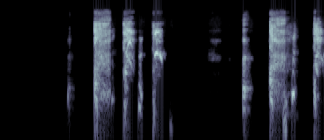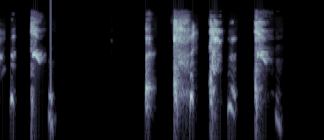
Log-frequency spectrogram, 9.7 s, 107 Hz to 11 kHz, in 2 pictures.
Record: {"three_cough_length": "9.7 s", "three_cough_amplitude": 30146, "three_cough_signal_mean_std_ratio": 0.37, "survey_phase": "beta (2021-08-13 to 2022-03-07)", "age": "45-64", "gender": "Female", "wearing_mask": "No", "symptom_cough_any": true, "symptom_new_continuous_cough": true, "symptom_runny_or_blocked_nose": true, "symptom_shortness_of_breath": true, "symptom_sore_throat": true, "symptom_abdominal_pain": true, "symptom_diarrhoea": true, "symptom_fatigue": true, "symptom_fever_high_temperature": true, "symptom_headache": true, "symptom_change_to_sense_of_smell_or_taste": true, "symptom_loss_of_taste": true, "symptom_onset": "5 days", "smoker_status": "Ex-smoker", "respiratory_condition_asthma": true, "respiratory_condition_other": false, "recruitment_source": "Test and Trace", "submission_delay": "2 days", "covid_test_result": "Positive", "covid_test_method": "RT-qPCR", "covid_ct_value": 18.7, "covid_ct_gene": "ORF1ab gene", "covid_ct_mean": 19.7, "covid_viral_load": "350000 copies/ml", "covid_viral_load_category": "Low viral load (10K-1M copies/ml)"}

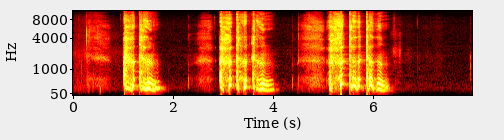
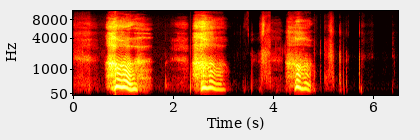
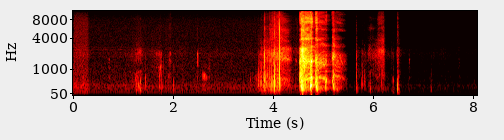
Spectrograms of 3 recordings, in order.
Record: {"three_cough_length": "8.0 s", "three_cough_amplitude": 26028, "three_cough_signal_mean_std_ratio": 0.44, "exhalation_length": "6.5 s", "exhalation_amplitude": 26028, "exhalation_signal_mean_std_ratio": 0.4, "cough_length": "8.1 s", "cough_amplitude": 26028, "cough_signal_mean_std_ratio": 0.17, "survey_phase": "beta (2021-08-13 to 2022-03-07)", "age": "65+", "gender": "Female", "wearing_mask": "No", "symptom_none": true, "smoker_status": "Never smoked", "respiratory_condition_asthma": false, "respiratory_condition_other": false, "recruitment_source": "REACT", "submission_delay": "1 day", "covid_test_result": "Negative", "covid_test_method": "RT-qPCR"}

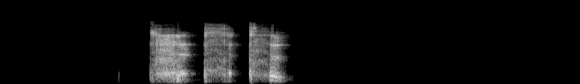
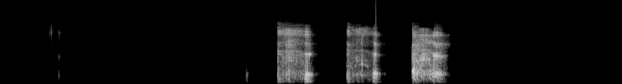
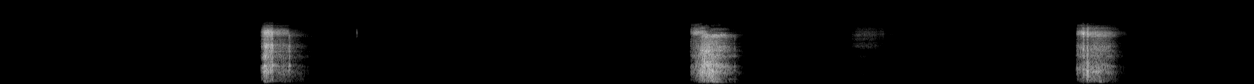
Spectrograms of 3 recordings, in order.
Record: {"cough_length": "5.8 s", "cough_amplitude": 32768, "cough_signal_mean_std_ratio": 0.29, "three_cough_length": "6.2 s", "three_cough_amplitude": 27874, "three_cough_signal_mean_std_ratio": 0.27, "exhalation_length": "12.5 s", "exhalation_amplitude": 29478, "exhalation_signal_mean_std_ratio": 0.19, "survey_phase": "alpha (2021-03-01 to 2021-08-12)", "age": "65+", "gender": "Male", "wearing_mask": "No", "symptom_none": true, "smoker_status": "Current smoker (1 to 10 cigarettes per day)", "respiratory_condition_asthma": false, "respiratory_condition_other": false, "recruitment_source": "REACT", "submission_delay": "1 day", "covid_test_result": "Negative", "covid_test_method": "RT-qPCR"}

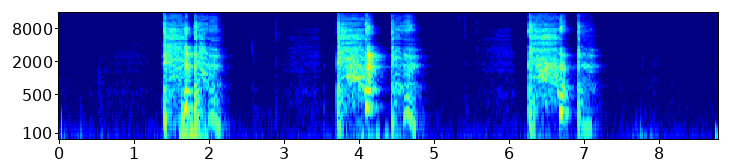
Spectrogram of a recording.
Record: {"three_cough_length": "8.8 s", "three_cough_amplitude": 13553, "three_cough_signal_mean_std_ratio": 0.34, "survey_phase": "alpha (2021-03-01 to 2021-08-12)", "age": "18-44", "gender": "Male", "wearing_mask": "No", "symptom_none": true, "smoker_status": "Never smoked", "respiratory_condition_asthma": false, "respiratory_condition_other": false, "recruitment_source": "REACT", "submission_delay": "1 day", "covid_test_result": "Negative", "covid_test_method": "RT-qPCR"}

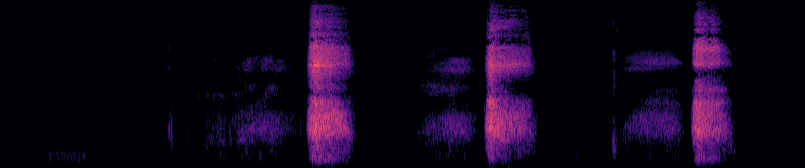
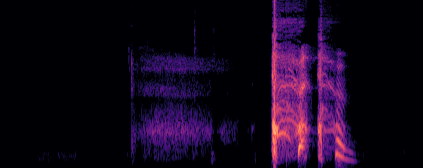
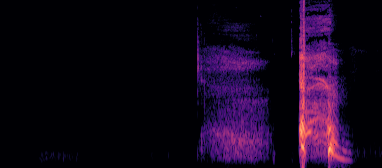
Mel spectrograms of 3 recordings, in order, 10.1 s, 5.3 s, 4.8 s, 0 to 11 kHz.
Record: {"exhalation_length": "10.1 s", "exhalation_amplitude": 12292, "exhalation_signal_mean_std_ratio": 0.29, "cough_length": "5.3 s", "cough_amplitude": 32768, "cough_signal_mean_std_ratio": 0.23, "three_cough_length": "4.8 s", "three_cough_amplitude": 32768, "three_cough_signal_mean_std_ratio": 0.21, "survey_phase": "beta (2021-08-13 to 2022-03-07)", "age": "45-64", "gender": "Female", "wearing_mask": "No", "symptom_runny_or_blocked_nose": true, "symptom_diarrhoea": true, "symptom_fatigue": true, "symptom_headache": true, "symptom_other": true, "smoker_status": "Ex-smoker", "respiratory_condition_asthma": false, "respiratory_condition_other": false, "recruitment_source": "Test and Trace", "submission_delay": "2 days", "covid_test_result": "Positive", "covid_test_method": "LFT"}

